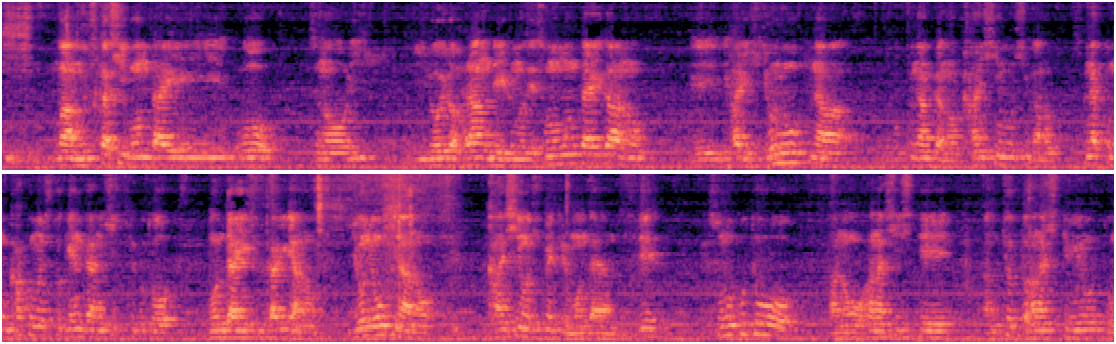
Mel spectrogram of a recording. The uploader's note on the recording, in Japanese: 主催：詩誌「無限」事業部 場所：明治神宮外苑絵画館文化教室。声が若干遠く聞こえ、 ところどころにノイズが入っており 音質はあまりよくない。質疑応答が講演本編より長い。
